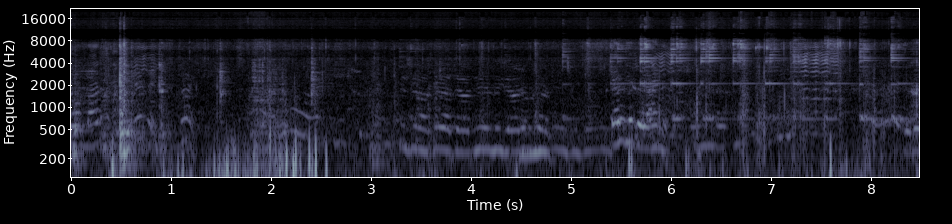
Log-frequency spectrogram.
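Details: Flock of sheep returning from desert pasture to a nomadic camp, mothers bleating to call their lambs to nurse; several wavering bleats overlap with human voices, footsteps and rustling in the background.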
